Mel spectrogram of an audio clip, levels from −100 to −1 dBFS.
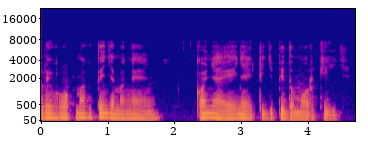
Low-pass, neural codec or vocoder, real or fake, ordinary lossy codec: none; none; real; none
